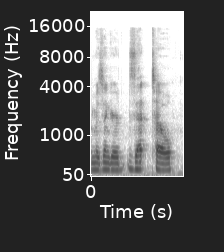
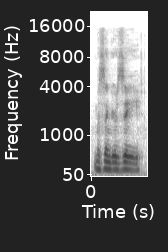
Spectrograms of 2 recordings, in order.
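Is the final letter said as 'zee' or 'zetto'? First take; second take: zetto; zee. First: The final letter is said as 'zetto'. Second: The final letter is said as English 'zee'.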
